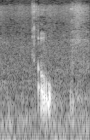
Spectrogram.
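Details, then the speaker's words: Female pet sleeping peacefully sprawled out in the drawing room, giving a single short, soft snorting snore followed by a fainter breath over quiet room noise; snoring. "तो वो खर्राटे हो ले रही है। सुन रहे हैं खर्राटे, सुन रहे हैं इसके।"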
